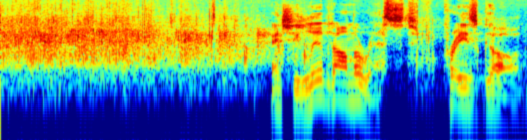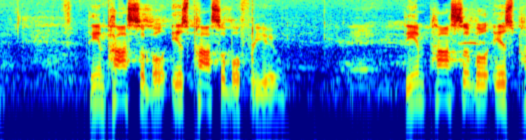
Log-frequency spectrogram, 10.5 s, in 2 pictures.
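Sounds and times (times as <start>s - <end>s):
audience clapping: 0.0s - 3.3s
speech: 2.7s - 5.3s, 6.2s - 8.2s, 9.3s - 10.5s.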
